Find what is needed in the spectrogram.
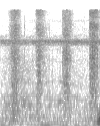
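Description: Hand sprayer giving short hissing squirts about twice a second as a mineral-oil and detergent solution is misted onto the plants' leaves against grasshoppers, over a steady high-pitched trill of night insects.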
